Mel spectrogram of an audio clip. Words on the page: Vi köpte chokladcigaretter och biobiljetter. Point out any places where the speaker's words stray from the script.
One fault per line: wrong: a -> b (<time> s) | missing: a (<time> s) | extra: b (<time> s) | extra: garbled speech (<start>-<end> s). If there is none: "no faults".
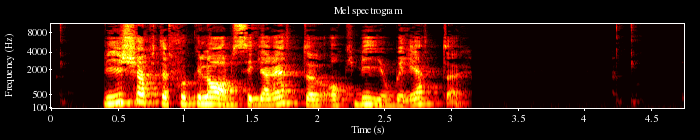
no faults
